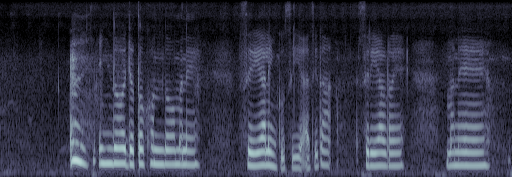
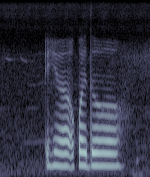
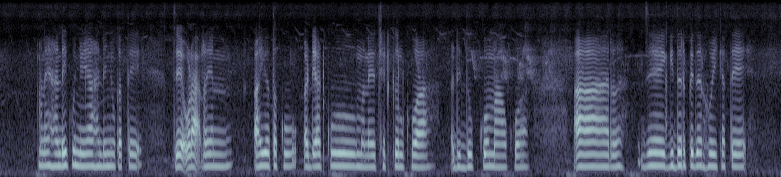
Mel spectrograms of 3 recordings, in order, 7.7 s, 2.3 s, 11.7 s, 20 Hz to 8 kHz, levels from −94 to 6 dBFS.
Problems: constant background noise, background conversations at intervals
